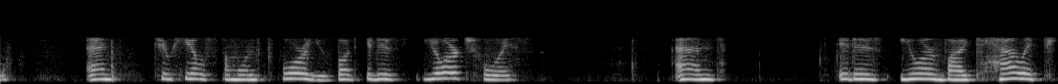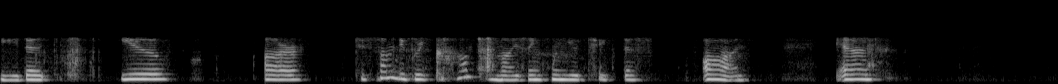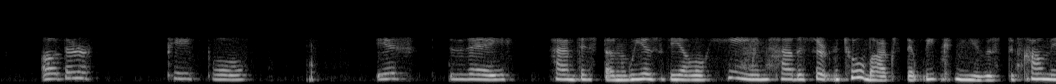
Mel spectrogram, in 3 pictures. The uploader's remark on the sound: Conference Call LIVE, January 3, 2022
